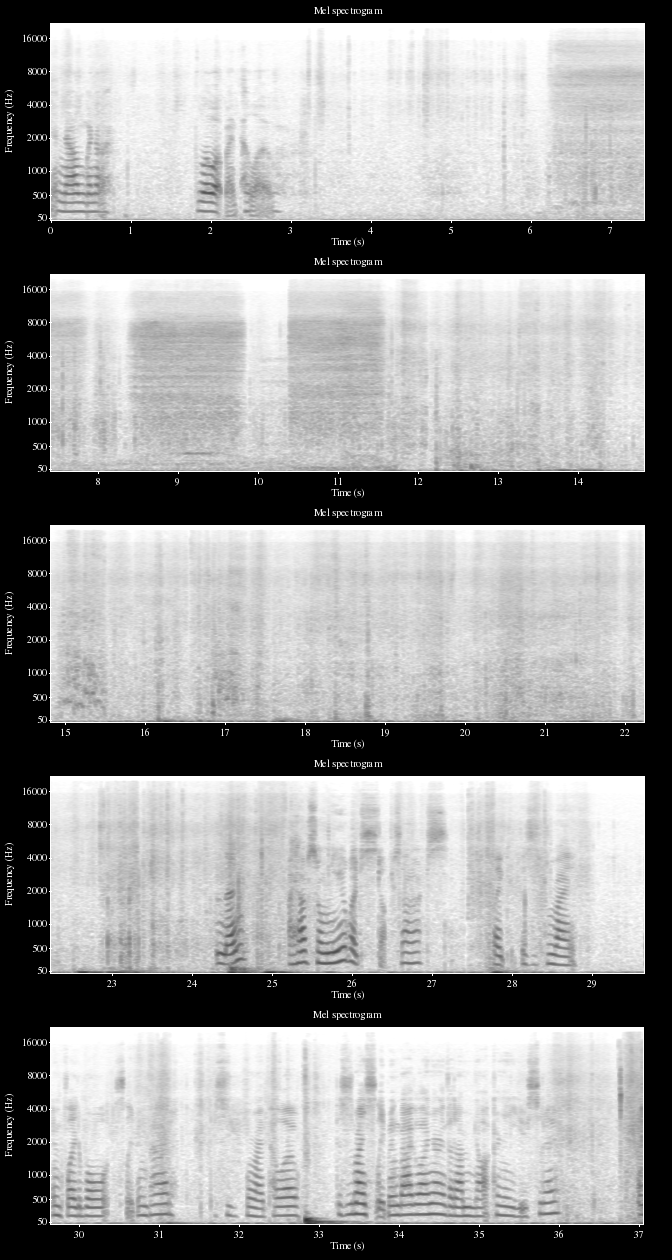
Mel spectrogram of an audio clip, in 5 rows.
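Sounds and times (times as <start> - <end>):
breathy exhalations into valve: 6.2 - 11.8
rustling of pillow and bedding: 11.6 - 25.9, 35.8 - 37.0.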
